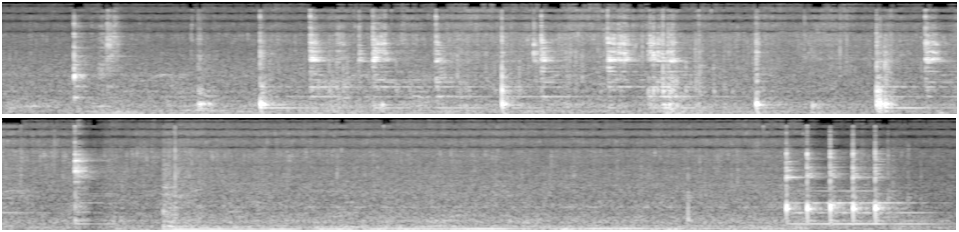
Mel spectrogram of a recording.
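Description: Onions sautéing in a pan for country chicken biryani, a continuous close sizzle broken by frequent sharp clacks of a spoon or spatula against the pan, with a brief burst of rapid metal taps near the end.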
